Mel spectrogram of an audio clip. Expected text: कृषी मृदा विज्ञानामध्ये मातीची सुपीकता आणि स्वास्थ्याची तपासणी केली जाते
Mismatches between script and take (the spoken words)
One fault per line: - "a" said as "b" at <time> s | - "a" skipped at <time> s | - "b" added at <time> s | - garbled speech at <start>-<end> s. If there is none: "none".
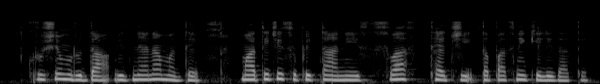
none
